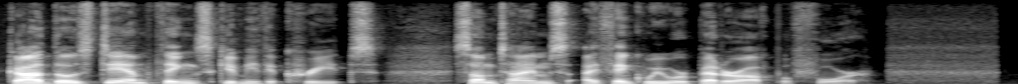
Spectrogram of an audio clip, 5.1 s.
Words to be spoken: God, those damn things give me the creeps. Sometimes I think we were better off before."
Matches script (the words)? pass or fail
pass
